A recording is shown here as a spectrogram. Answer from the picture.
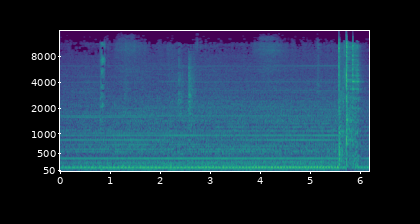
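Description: Microwave oven running with a steady hum. Short knocks from a knife cutting into an avocado: one about a second in and a quick cluster near the end.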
